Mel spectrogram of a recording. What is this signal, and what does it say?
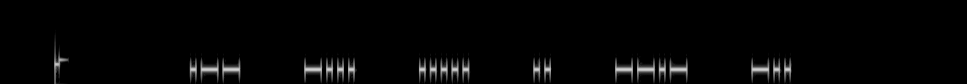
Morse code, heard as a keyed tone, about 22 wpm, spaced as for 10 wpm, 700 Hz. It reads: WB5IQD
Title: USA Call Signs - 6 Characters - 4x Character Spacing - 22wpm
